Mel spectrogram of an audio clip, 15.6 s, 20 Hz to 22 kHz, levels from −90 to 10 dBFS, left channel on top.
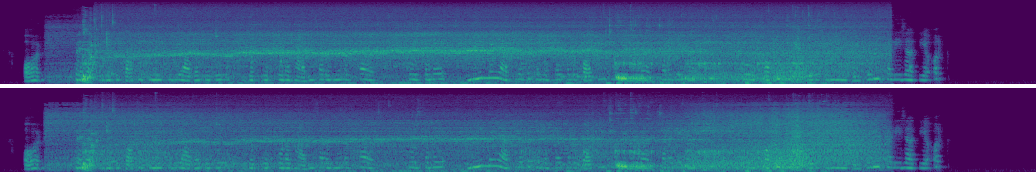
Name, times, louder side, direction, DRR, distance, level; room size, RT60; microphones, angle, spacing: voice 1, 0.3-0.7 1.1-5.6 6.1-6.7 7.0-10.5 11.1-14.2, left 1 dB, 5° left, 0.6 m, -34 dB
sound 1, 0.7-13.3, right 5 dB, 85° right, 0.5 m, -36 dB
sound 2, 1.1-1.7 2.0-2.7 3.1-12.5, left 2 dB, 45° left, 0.7 m, -33 dB
Wind, 1.4-13.4, left 8 dB, 90° left, 0.4 m, -34 dB
2.6 x 2.1 x 2.5 m
head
